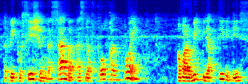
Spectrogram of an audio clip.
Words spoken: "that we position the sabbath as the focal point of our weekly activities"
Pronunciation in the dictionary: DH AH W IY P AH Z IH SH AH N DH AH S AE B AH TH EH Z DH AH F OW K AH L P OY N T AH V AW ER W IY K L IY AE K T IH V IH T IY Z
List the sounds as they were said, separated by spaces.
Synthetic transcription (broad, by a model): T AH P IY P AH S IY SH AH N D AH S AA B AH T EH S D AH F OW K AH L P OY N T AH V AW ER W IY K L IY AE K T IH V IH T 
